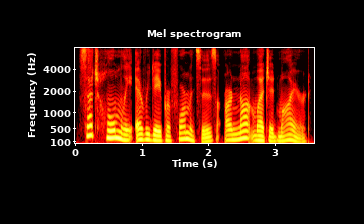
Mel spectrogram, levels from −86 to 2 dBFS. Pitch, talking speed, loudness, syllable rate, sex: 160 Hz, 135 wpm, -16 LUFS, 5.7 syllables/s, female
